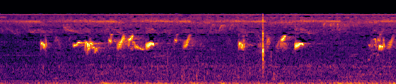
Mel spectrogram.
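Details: A wild-caught red-whiskered bulbul in moult sings short, bright, chirpy phrases of a few quick notes, repeated about every half second to second; one sharp click breaks in over faint background noise.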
